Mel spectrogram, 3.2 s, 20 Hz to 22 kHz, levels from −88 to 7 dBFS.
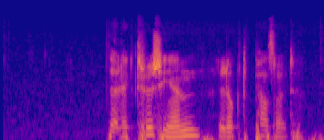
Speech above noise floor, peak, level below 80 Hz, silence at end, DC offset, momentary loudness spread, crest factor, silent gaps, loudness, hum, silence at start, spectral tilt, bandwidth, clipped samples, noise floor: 37 dB; -4 dBFS; -48 dBFS; 0 s; under 0.1%; 16 LU; 24 dB; none; -25 LUFS; none; 1.05 s; -3.5 dB/octave; 13.5 kHz; under 0.1%; -64 dBFS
